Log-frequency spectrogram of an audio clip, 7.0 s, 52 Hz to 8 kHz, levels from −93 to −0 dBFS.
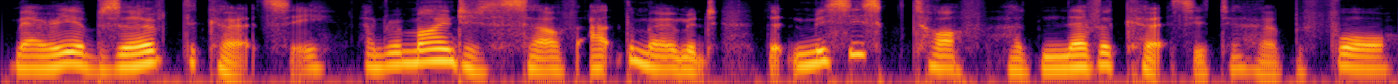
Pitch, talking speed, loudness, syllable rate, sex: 145 Hz, 165 wpm, -19 LUFS, 4.9 syllables/s, female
